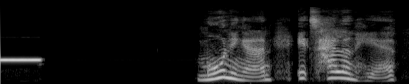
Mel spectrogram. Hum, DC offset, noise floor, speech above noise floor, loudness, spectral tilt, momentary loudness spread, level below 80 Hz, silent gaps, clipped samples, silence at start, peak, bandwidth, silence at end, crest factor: none; under 0.1%; -78 dBFS; 55 dB; -21 LUFS; -2.5 dB/octave; 14 LU; -82 dBFS; none; under 0.1%; 0 s; -8 dBFS; 15.5 kHz; 0.15 s; 14 dB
